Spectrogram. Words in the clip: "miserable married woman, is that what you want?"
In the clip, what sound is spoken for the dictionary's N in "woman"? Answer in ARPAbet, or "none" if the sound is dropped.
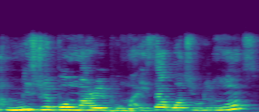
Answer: none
